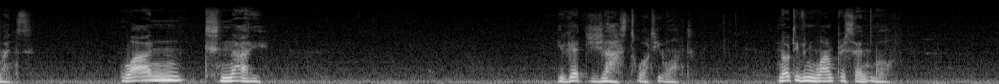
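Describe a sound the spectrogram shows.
A middle-aged man speaks with animation into a clip-on microphone, in bursts with pauses.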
